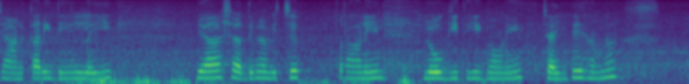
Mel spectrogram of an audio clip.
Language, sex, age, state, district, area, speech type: Punjabi, female, 30-45, Punjab, Bathinda, rural, spontaneous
